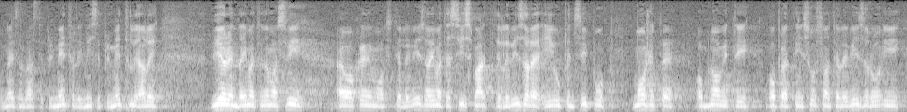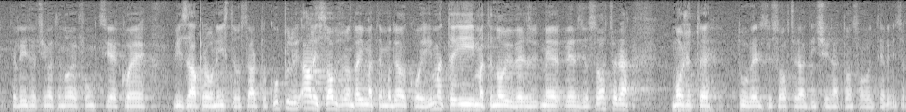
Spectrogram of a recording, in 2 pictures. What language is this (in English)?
Croatian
